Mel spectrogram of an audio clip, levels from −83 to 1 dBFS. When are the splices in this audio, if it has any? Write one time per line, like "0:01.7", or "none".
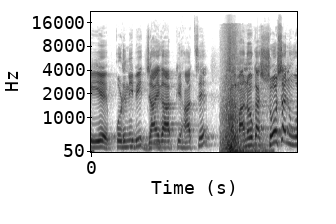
0:02.5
